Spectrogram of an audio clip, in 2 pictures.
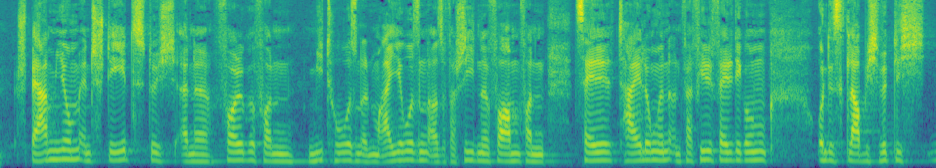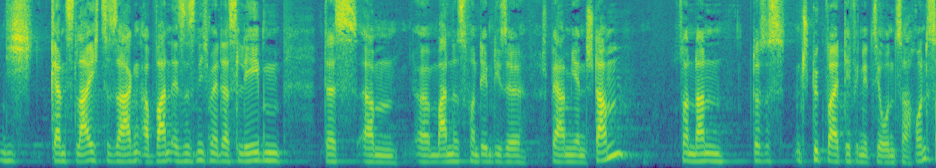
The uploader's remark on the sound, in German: Aufgenommen im Foyer des Kulturpalastes in Dresden.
